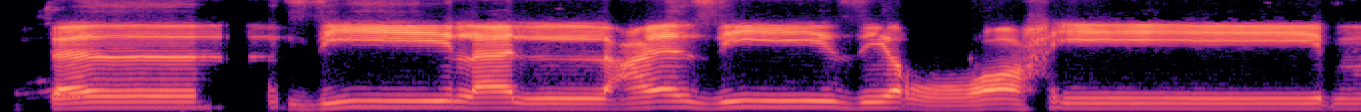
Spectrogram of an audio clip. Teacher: menyamarkan bunyi nunnya yang dikatakan di situ ikhfa hakiki, menyamarkan bunyi nun jadi nggak ada bunyi n di situ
